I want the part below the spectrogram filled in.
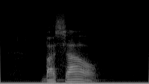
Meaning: basic, elementary
- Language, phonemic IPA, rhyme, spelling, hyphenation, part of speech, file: Dutch, /baːˈzaːl/, -aːl, basaal, ba‧saal, adjective, Nl-basaal.ogg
